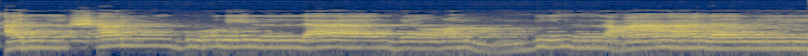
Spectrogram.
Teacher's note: Hati-hati dengan huruf ha. Alirkan anginnya.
